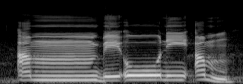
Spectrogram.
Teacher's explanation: حمزہ اور میم کو میں ملا رہا ہوں آپس میں، دیکھیں نا نون نہیں پڑھ رہا · نون ساکن کے بعد با آ جائے تو وہاں میم دے دی جاتی ہے کہ آپ نے وہاں جو ہے اس نون ساکن کی جگہ آپ نے میم پڑھنی ہے اور وہاں اپنے ناک میں آواز پیدا کرنی ہے، ٹھیک ہے؟ اب ایسے سمجھو کہ یہ نون نہیں، ہم حمزہ کو میم سے ملا رہے ہیں، حمزہ میم زبر ام اس طرح پڑھیں گے، ٹھیک ہے؟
